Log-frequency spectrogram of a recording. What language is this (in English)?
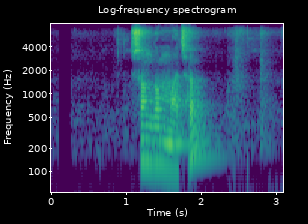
Nepali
